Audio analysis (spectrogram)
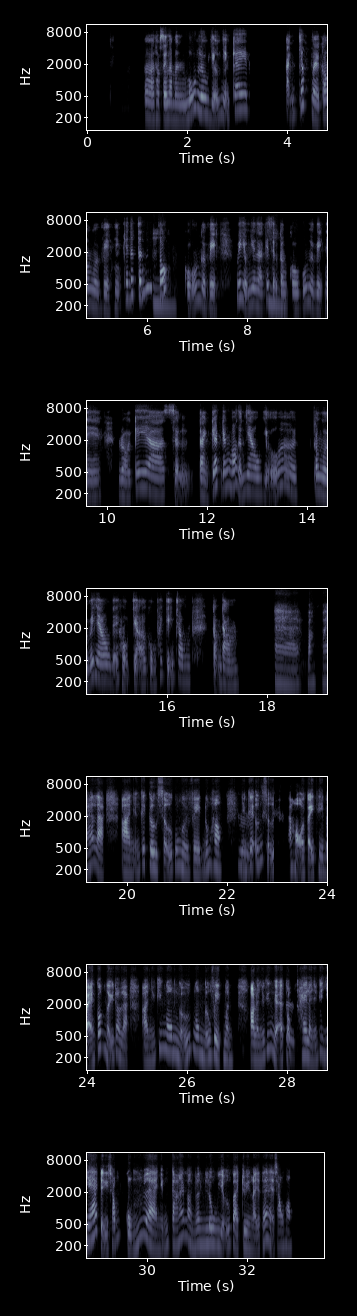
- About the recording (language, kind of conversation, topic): Vietnamese, podcast, Bạn muốn truyền lại những giá trị văn hóa nào cho thế hệ sau?
- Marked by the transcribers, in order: tapping; other background noise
